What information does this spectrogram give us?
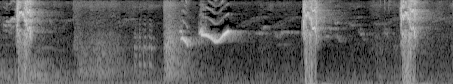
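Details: Oriental magpie-robin in lively ngerol-style song used to provoke and agitate other magpie-robins: sharp broadband clicks and chips, plus a clear whistled note sliding down and levelling off, with bursts spaced about a second apart.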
